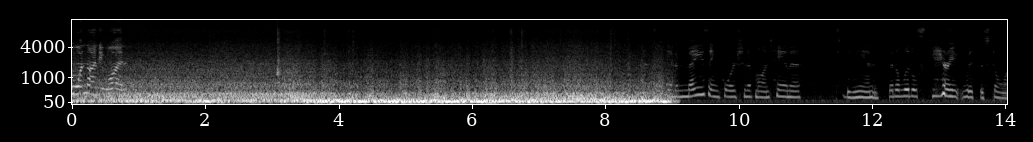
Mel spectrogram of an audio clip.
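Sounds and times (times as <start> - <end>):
wind and road noise rumble: 0.0 - 9.2.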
